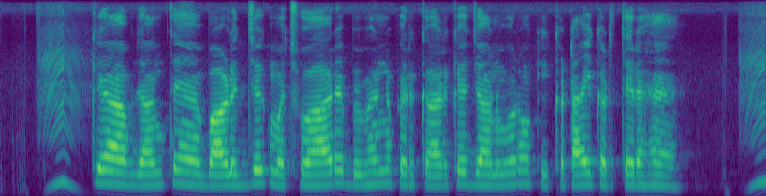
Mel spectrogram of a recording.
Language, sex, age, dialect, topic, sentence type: Hindi, male, 18-24, Marwari Dhudhari, agriculture, statement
